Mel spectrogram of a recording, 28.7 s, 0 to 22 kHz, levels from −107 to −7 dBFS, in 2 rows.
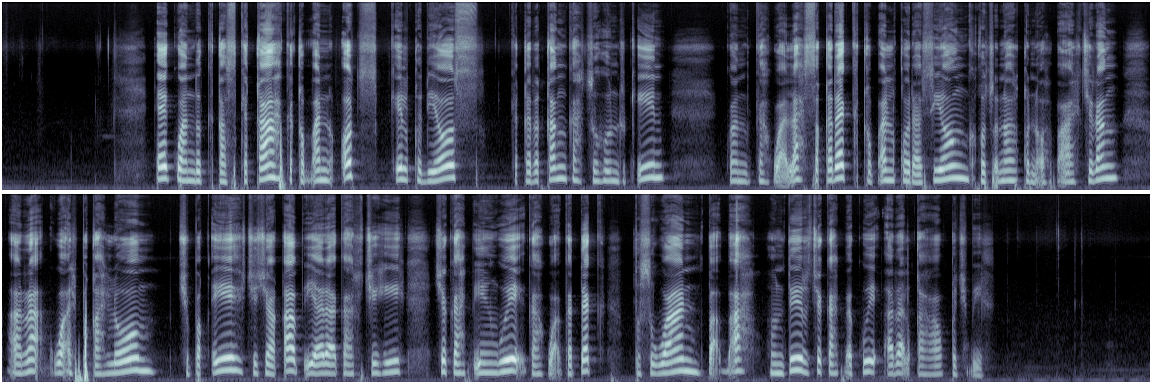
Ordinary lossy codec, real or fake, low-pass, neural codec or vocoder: none; real; none; none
